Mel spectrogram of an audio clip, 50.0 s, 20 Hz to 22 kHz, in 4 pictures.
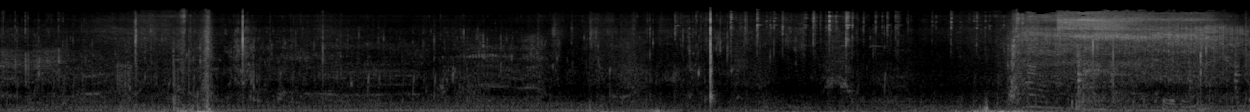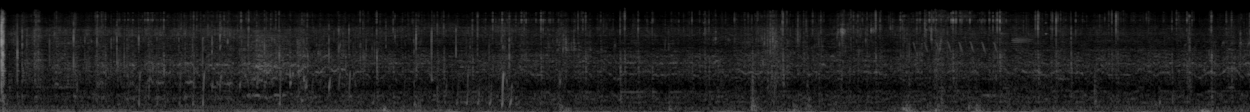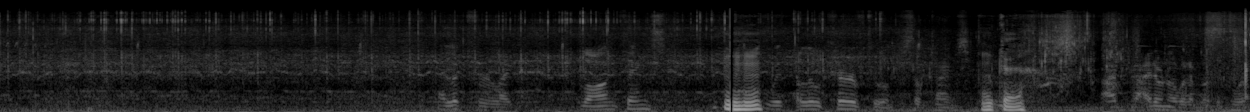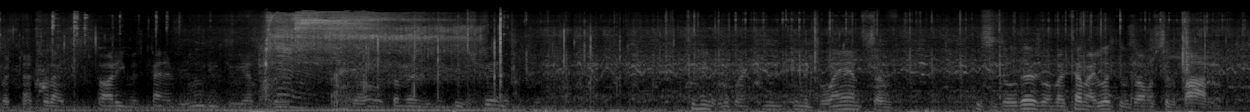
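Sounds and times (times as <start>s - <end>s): electric trolling motor humming: 0.0s - 50.0s.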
